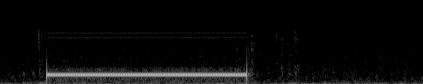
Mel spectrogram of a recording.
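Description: Telephone ringback tone from a Cisco IP Communicator softphone: one steady two-second tone starting about half a second in, the sign that the called extension is ringing and has not answered.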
